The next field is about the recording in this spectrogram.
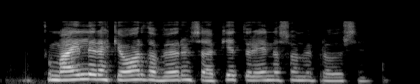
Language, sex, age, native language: Icelandic, female, 50-59, Icelandic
